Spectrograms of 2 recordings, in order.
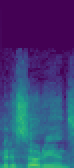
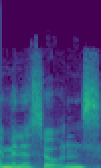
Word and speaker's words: Minnesotans: Is it Minnesotians? Am I saying it right? You can say Minnesotans.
